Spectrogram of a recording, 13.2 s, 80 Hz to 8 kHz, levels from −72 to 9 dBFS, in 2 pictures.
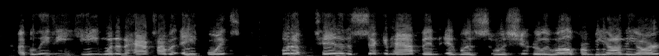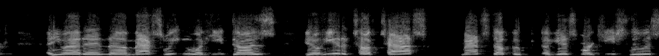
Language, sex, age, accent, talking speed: English, male, 40-59, American, 230 wpm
